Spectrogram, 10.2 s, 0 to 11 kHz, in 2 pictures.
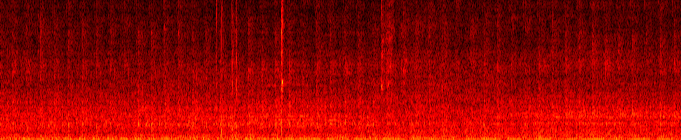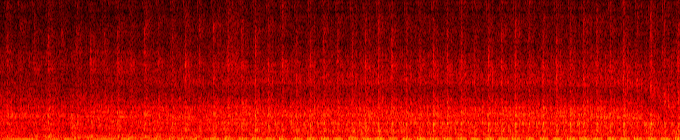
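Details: Honda CB150R steady idle with a loose, uneven metallic rattle, roughly two beats a second; mechanic hears a rough noise seemingly from the upper left of the engine, cause not confirmed.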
